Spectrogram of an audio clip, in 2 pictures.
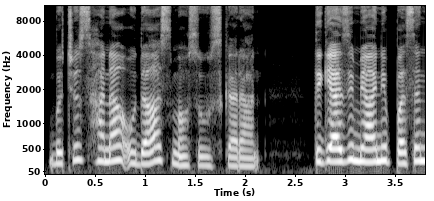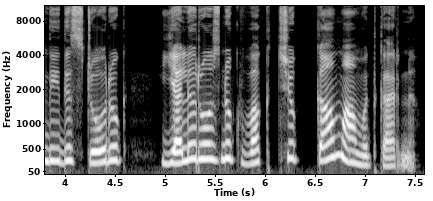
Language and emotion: Kashmiri, sad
